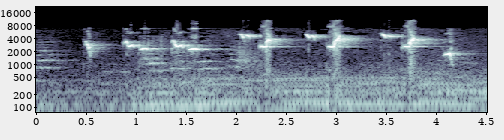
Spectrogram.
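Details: A male greater green leafbird gives varied song for tutoring young birds: sharp, high squeaky chips and slurred whistles in quick irregular bursts, some notes falling, over a faint low background hum.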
